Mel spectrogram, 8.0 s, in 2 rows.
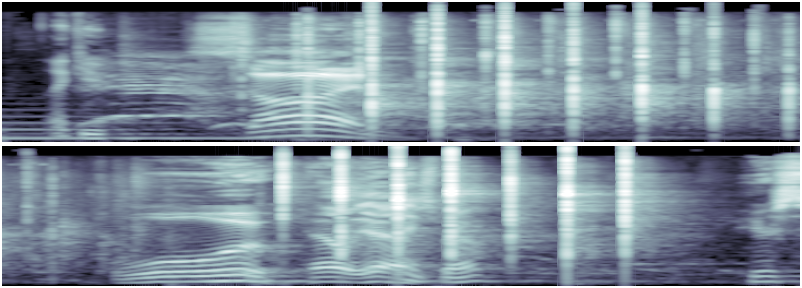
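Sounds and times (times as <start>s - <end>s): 
speech: 0.3s - 2.1s, 4.5s - 6.5s, 7.7s - 7.9s
sharp hand claps: 1.1s - 7.5s.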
